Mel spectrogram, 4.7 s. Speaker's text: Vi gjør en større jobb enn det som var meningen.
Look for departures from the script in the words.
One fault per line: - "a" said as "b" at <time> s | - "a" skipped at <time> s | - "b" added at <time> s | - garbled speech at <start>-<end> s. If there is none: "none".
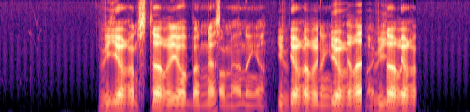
- "som" skipped at 2.2 s
- garbled speech at 2.8-4.2 s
